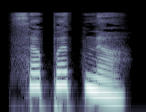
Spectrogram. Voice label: "ಸಾಪತ್ನಿ", kannada

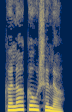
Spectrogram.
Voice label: "ಕಲಾಕುಶಲೆ", Kannada

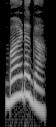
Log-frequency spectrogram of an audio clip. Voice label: "ಬಾಡಗ", Kannada

